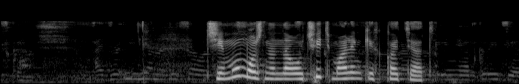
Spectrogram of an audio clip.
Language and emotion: Russian, neutral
